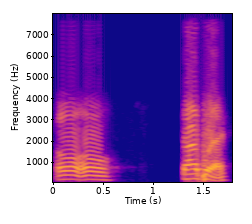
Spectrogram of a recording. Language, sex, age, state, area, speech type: Assamese, female, 45-60, Assam, rural, conversation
